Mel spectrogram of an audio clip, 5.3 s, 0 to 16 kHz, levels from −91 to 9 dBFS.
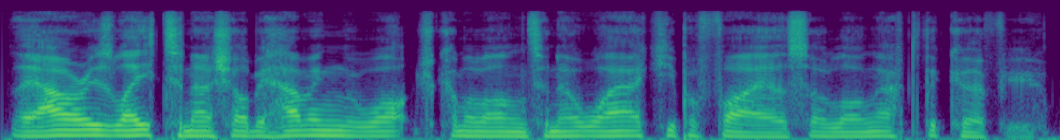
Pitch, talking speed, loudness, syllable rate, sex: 120 Hz, 285 wpm, -18 LUFS, 5.8 syllables/s, male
